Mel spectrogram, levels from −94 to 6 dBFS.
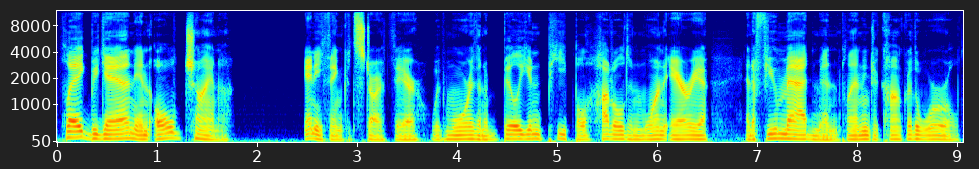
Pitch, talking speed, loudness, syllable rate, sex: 100 Hz, 190 wpm, -21 LUFS, 5.4 syllables/s, male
